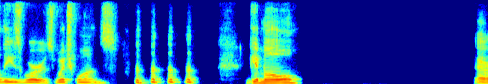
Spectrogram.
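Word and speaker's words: גימל: Now, if we look at the first Hebrew word there, Gimel, it's actually the same letters that spell the Hebrew word Gimmel. It's just pronounced a slightly different way.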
